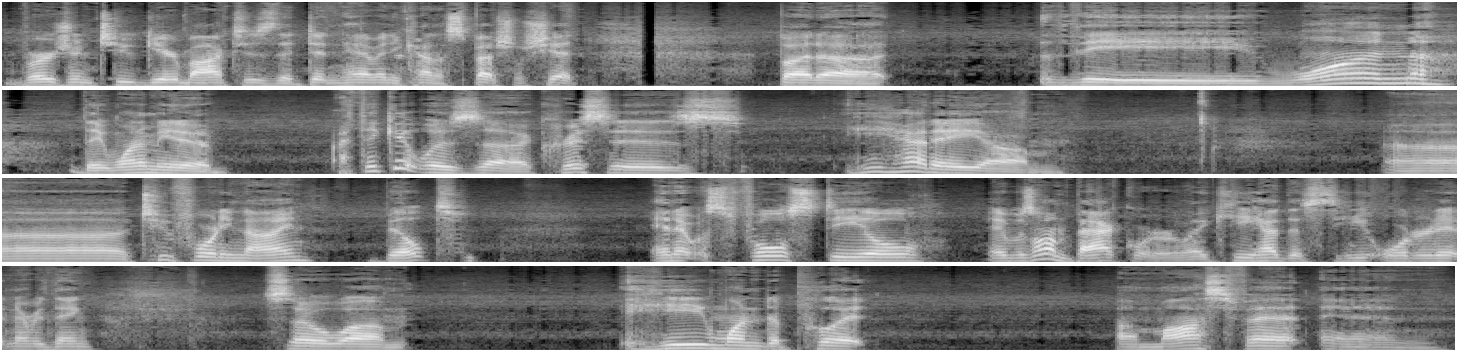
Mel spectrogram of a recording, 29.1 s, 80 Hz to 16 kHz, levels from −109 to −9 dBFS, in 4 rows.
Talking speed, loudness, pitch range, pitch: 130 wpm, -19 LUFS, 110-140 Hz, 120 Hz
